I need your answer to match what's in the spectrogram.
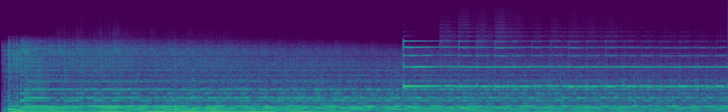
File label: guitar long decay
